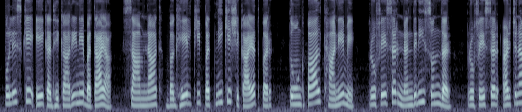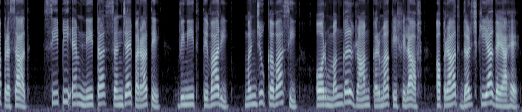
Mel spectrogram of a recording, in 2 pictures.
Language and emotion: Hindi, neutral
